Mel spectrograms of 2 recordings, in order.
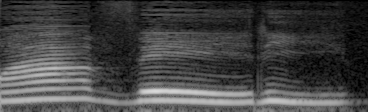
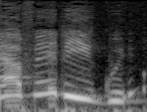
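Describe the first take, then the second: First: "averigue" slow and low, a-ve-ri-GU-e, U and E split; syllable by syllable. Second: "averigue" run together quickly, stress on RI, gue as one syllable; common mispronunciation. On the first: Teacher showing the hiatus to the class, syllable by syllable. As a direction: break "averigue" into five syllables, stressed U before a separate E. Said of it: "Só que a gente lê errado". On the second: Teacher citing what everyone wrongly says, common mispronunciation. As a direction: say "averigue" as a-ve-RI-gwe. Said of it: "por que que todo mundo fala averigue".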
